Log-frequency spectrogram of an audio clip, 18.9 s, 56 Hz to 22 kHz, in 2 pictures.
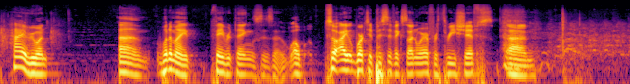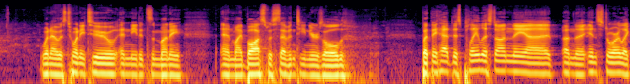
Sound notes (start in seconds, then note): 7.5 audience applauds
